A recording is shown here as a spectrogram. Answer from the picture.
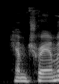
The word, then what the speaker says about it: Hamtramck: Hamtramck.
